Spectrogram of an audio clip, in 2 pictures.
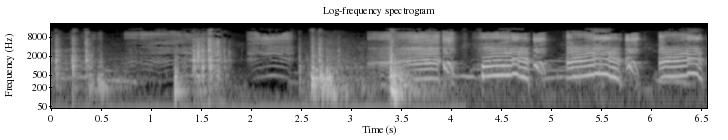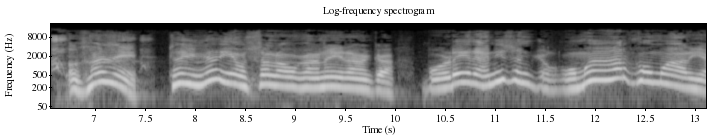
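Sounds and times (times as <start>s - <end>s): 
baby crying in a room while being soothed: 0.0s - 7.6s
speech: 6.8s - 13.1s.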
